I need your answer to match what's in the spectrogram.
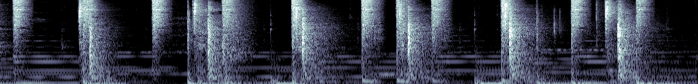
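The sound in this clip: A household gas tank is struck again and again with a microphone stand in a quick, musical rhythm. Each hit makes a hollow metallic thunk with a ringing tone.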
